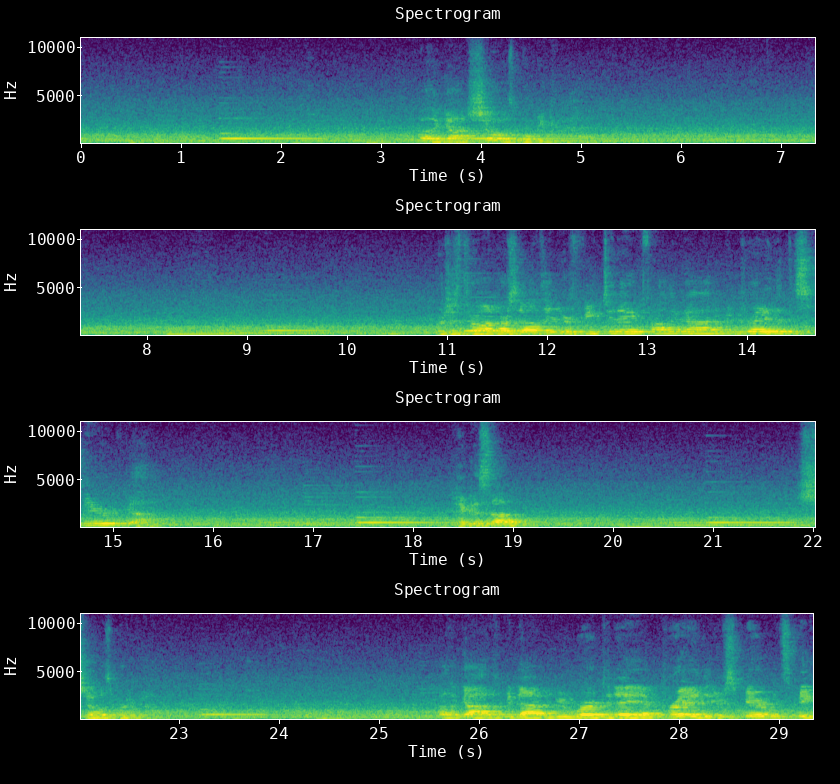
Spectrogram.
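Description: An acoustic guitar strums chords steadily.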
